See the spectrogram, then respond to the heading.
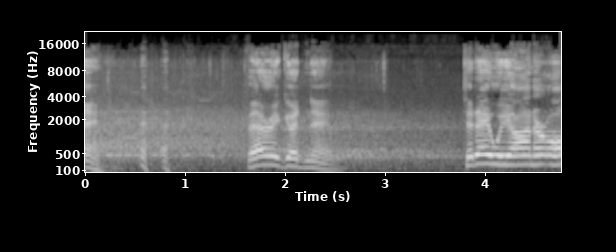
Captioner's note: applause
